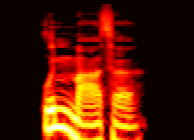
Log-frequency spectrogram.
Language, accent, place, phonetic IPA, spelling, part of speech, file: German, Germany, Berlin, [ˈʊnˌmaːsə], Unmaße, noun, De-Unmaße.ogg
- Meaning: dative of Unmaß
